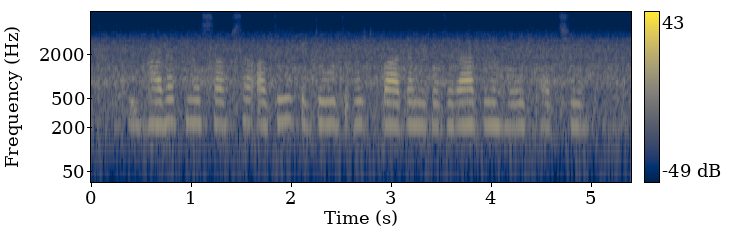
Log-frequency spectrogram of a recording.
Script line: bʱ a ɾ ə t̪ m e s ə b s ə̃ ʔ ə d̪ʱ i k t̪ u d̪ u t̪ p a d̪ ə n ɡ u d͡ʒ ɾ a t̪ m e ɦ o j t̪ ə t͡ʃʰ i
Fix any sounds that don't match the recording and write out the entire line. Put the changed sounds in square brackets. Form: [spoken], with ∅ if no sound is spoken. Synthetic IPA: bʱ a ɾ ə t̪ m e s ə b s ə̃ ʔ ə d̪ʱ i k [d̪] u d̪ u t̪ p a d̪ ə n ɡ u d͡ʒ ɾ a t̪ m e ɦ o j t̪ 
